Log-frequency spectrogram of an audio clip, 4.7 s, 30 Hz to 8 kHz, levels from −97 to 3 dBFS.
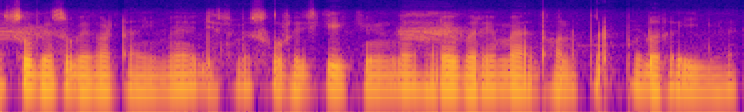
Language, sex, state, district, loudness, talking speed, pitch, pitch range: Hindi, male, Uttar Pradesh, Saharanpur, -22 LUFS, 205 wpm, 95 Hz, 95-100 Hz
